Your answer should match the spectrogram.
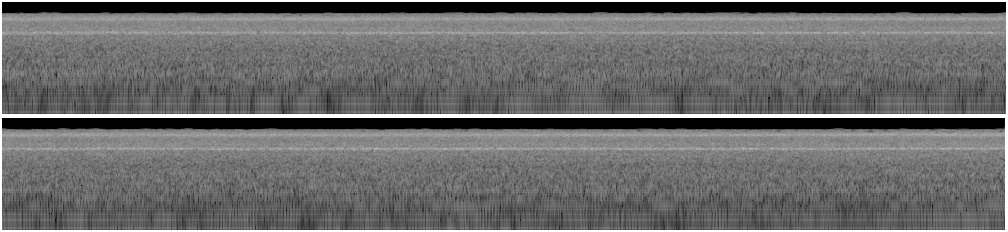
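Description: Multirotor drone's propellers running steadily, a continuous noisy whirr with a high steady whine.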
